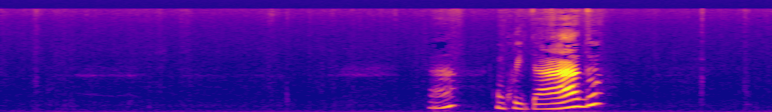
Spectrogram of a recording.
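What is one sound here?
Fabric rustles softly as hands turn and fold it.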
